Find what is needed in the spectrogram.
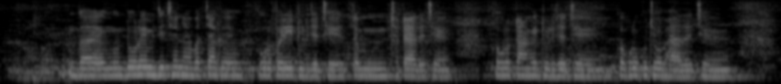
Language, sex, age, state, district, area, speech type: Maithili, female, 18-30, Bihar, Madhepura, rural, spontaneous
